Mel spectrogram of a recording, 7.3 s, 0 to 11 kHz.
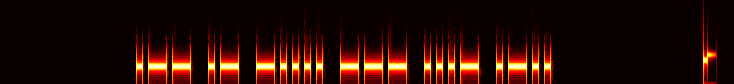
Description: Morse code, heard as a keyed tone, about 20 wpm, 700 Hz. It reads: WA6OVL
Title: USA Call Signs Repeated 2x 20wpm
